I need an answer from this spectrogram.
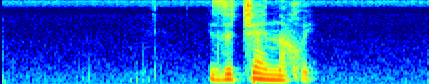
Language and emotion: Russian, angry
